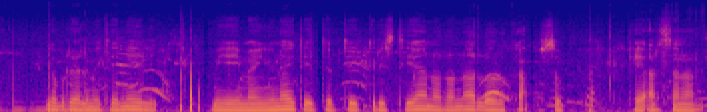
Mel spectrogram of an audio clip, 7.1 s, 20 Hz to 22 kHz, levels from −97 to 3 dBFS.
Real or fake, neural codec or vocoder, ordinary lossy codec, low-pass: real; none; none; 19.8 kHz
